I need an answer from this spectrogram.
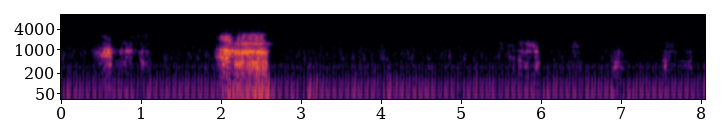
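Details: Carpathian red deer stag in Bucovina, Romania, during the 2021 breeding season, giving the rutting roar known as boncănit: a short quiet grunt, then one loud, rough, harmonic bellow lasting about half a second, followed by faint scattered grunts.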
